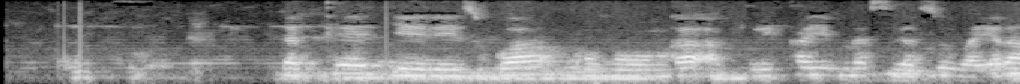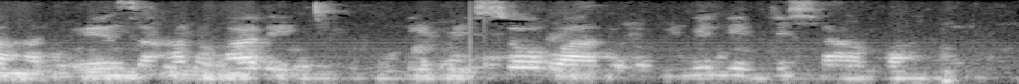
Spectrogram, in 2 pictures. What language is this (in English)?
Kinyarwanda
